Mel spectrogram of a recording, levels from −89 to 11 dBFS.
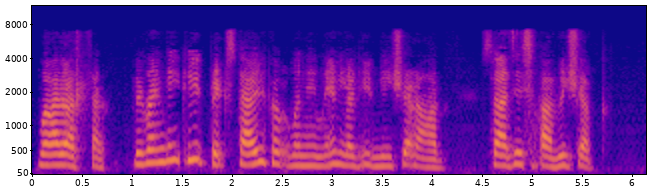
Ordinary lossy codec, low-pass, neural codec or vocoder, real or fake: AAC, 32 kbps; 7.2 kHz; codec, 16 kHz, 0.5 kbps, FreqCodec, larger model; fake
